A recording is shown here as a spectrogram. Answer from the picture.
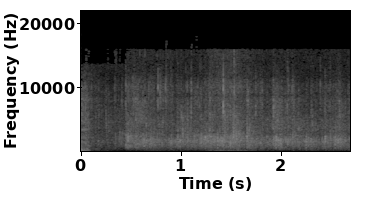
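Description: During a church service before communion, a crowd claps steadily in a round of applause, a dense, even patter of many hands at moderate loudness with no speech over it.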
